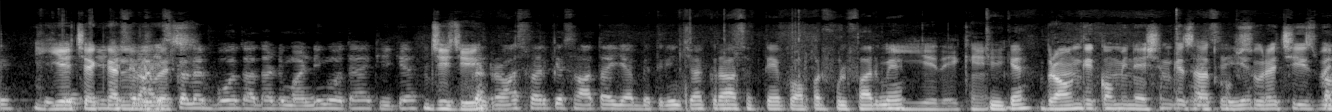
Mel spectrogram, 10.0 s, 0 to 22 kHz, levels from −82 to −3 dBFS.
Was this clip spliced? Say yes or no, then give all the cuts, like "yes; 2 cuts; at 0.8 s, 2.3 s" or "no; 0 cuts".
no; 0 cuts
